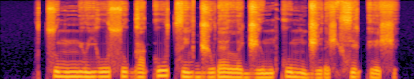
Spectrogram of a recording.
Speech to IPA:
t͡s u m nʲ u j u s u ɡ a k u t͡s i lʲ d͡ʒ u ɾ ɛ l ə d͡ʒ ɨ m k u m d͡ʒ i ɾ ɛ ʃ sʲ a k e ʃ

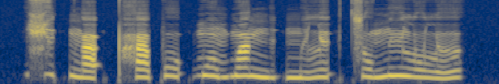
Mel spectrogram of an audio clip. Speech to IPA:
ɕ i˦ t̚ ŋ a˨ ʔ pʰ a˧ p o˦ ʔ b ɔ̃˥˧ b ã˦ ŋ i˨ ʔ m i˨˩ l e˦ ʔ t͡s o˥˧ n̪ ĩ˦ l o˧ l ə˨˦

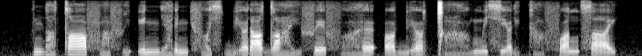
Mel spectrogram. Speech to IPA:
nʲ ɔ̤ tˤ ɑ f ɑ̤ f i̤ ʔ i nʲ ɑ̤ ɾ ɪ nʲ f ɔ̤ sʲ bʲ ɔ ɾ ɪ dˤ i ɦ i̤ f ɪ f ɔ̤ ɦ ə ʔ ɔ bʲ ɔ ǀ ɑ̤ ɦ ɔ̤ m i sʲ ɔ ɾ i̤ k ɑ̤ f ɔ nʲ sˤ i

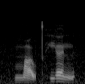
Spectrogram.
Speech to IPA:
m ɑ̰˨˩ ʊ̯ t̪ʰ j ɛ˥˩ n

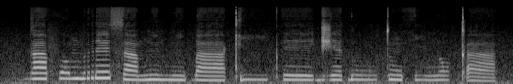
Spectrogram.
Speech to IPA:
ɡ a˦ f ɔ˦ m r ɛ˦ s a˨ m ĩ˨ m ĩ˨ ɓ aː˨ kʼ iː˨ pʰ eː˨ d͡ʒ ɛ˨ ɗ uː˨ t ũ˨ h i˨ n ɔ˨ kʼ a˨

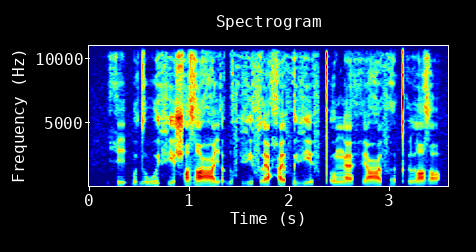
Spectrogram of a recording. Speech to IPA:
h i ʔ u d u w u fʲ æ ʃ ə zˤ æ ʕ i ɾ ʌ ɡ ʌ f vʲ ɯ f l æ ħ ɛ f u vʲ e f pʼ o ŋ æ h e ʕ ɯ f ɦ ə kʼ ɯ l ɛ zˤ ɯ

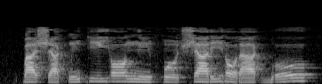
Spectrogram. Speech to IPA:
k͡p a˨ ʃ a˨ k͡p ĩ˨˦ k i˧ j ɔ˧ n ĩ˨ f ɔ̃˨ ʃ a˧ ɾ i˧ ɾ ɔ˨ ɾ a˨ ɡ͡b o˨˦

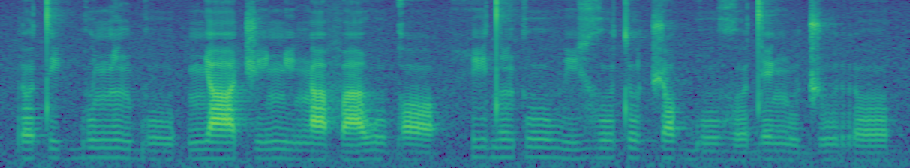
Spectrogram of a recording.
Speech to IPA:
ɾ ʊ˨ t i˨ ɡ͡b u˦ ɲ ĩ˦ ɡ͡b u˨ | ɲ aː˨ t͡ʃ i˨˦ ɲ i˨ ŋ a˨ f aː˨˦ w u˨ ɡ ɔ˦˨ | h i˦ d ĩ˦ k uː˦ β i˨˦ ɣ u˦ t u˦ t͡ʃ ɔ˦ ɡ͡b uː˨ ɣ ʊ˨˦ d e˦ ŋ u˨ d͡ʒ uː˦ r o˦

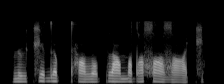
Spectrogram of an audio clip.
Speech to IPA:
ɳ ʉ˨ t͡ʃ ɘ˦ d̪ ɜ˦ p t̪ʰ ɘ˨ ðˤ ʉ˨ p l ɑ˦ m ə˦ dˤ ə˦ sˤ i˦˨ zˤ ɑ˦˨ t͡ʃ

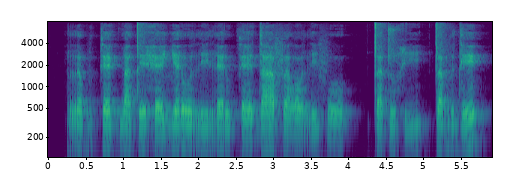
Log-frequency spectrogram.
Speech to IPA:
r ʌ b ɯ k ɛ k w a t̪ e h ɛ ʎ ɛ ɾ o r i r ɛ ɾ u k ɛ d a f ɛ lˠ o r i f o | t̪ a t̪ u h i | t̪ a b ɯ d e

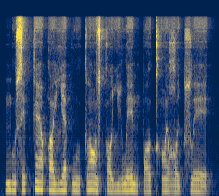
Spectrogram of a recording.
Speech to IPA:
m u s e p k ɛ̃ qʷ ɯ j ʎ ɛ p w u k l ɔ̃ z k ɔ ʎ i w e m p ɔ ʊ̯ kʰ ɔ̃ ɪ̯ ʁʷ i p sʷ e

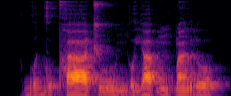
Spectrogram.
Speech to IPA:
ɡʷ i˨ ɡ u˦ pʰ aː˦ t͡ʃ uː˦˨ ɲ o˨ j a˦ ɓ ũ˨ k͡p ã˦ r o˦

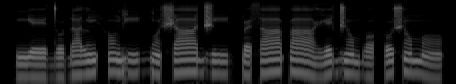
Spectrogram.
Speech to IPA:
ɲ eː˨ d o˨ ɗ a˧ l ĩ˧ h ɔ̃˧ ɡ iː˨˦ ɡ͡b ɔ̃˨ ʃ aː˦ d͡ʒ iː˧ k͡p ə˧ s aː˦ p aː˦˨ ɣ e˦ d͡ʒ ɔ̃˧ b ɔ˨ h o˦ ʃ ɔ̃˦ m ɔ̃˧

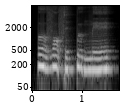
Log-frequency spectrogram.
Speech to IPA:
ɤ v ɔ f ɾ i k͡p ɯ ŋ͡m e

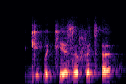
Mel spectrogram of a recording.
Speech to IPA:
ɡʲ ʉ ɓ ɵ kʲ œ z ɵ f ø t͡sʼ œ

